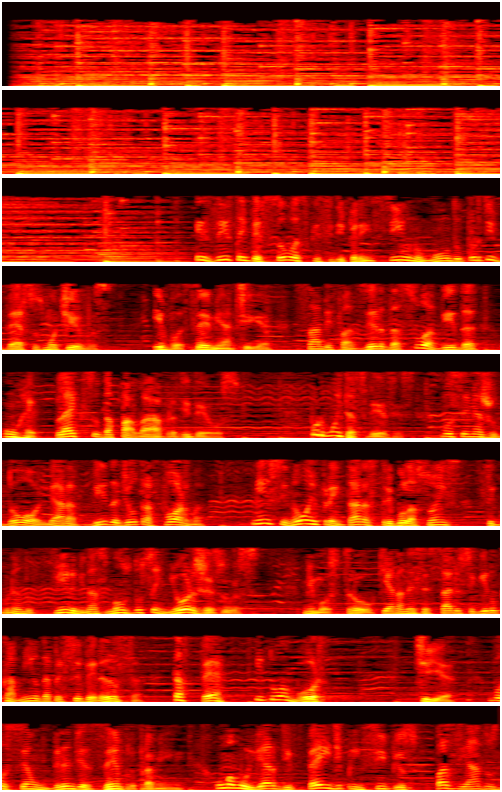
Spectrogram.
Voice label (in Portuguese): tia m; ANIV. Evangelico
